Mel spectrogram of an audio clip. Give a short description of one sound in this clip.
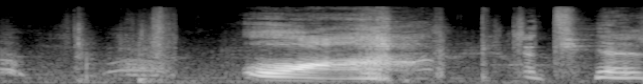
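A young man cries out in pain.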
